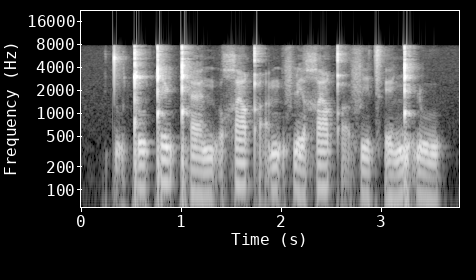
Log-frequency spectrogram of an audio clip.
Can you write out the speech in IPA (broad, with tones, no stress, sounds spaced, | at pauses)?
t̪ ṵ˦ ǃ u˧ ǃ i˦ ɳ ǃʰ æ˨ n ṵ˨˦ χ æ˦ qʼ æ̰˧ m ṵ˧ f ɳ i˨ χ æ˦ qʼ ṵ˧ f i˨ t͡sʼ e˨ ŋ͡ǃ ḭ˧ ɳ u˨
